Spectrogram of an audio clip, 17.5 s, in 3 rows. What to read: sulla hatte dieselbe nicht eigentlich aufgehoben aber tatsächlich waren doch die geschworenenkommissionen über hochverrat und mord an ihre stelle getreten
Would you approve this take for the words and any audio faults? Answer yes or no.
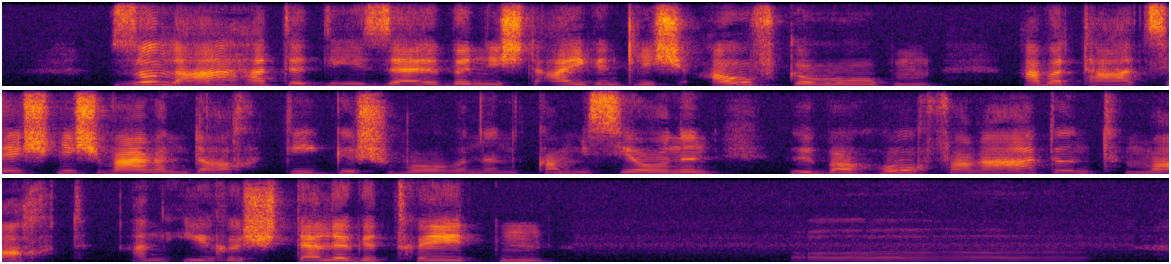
no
